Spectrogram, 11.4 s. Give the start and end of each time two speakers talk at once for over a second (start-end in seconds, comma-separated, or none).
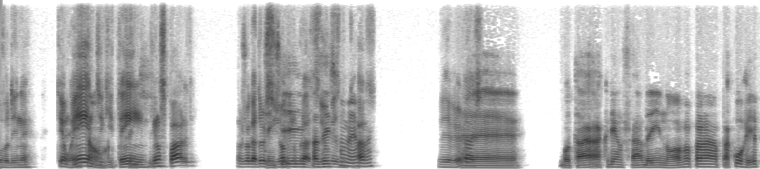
1.0-2.5, 3.9-5.6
